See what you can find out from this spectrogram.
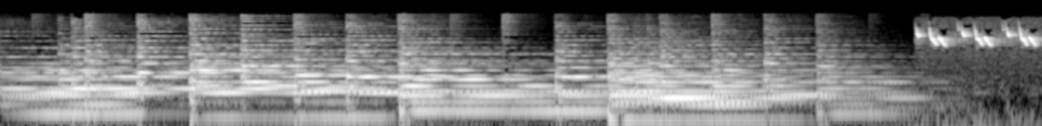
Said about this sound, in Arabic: أشرقت الشمس وعزفت العصافير سمفونيتها الرنانة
